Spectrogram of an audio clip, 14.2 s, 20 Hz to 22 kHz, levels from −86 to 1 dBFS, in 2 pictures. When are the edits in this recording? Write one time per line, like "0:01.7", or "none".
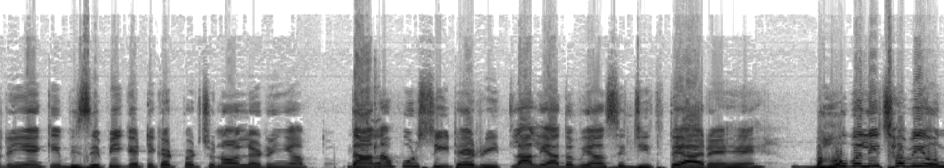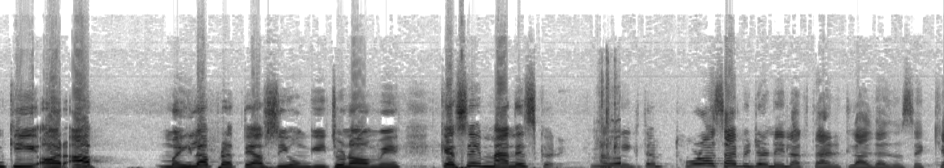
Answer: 0:02.6
0:11.4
